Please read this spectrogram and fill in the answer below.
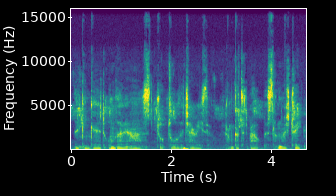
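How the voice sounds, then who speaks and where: Everything is whispered. The delivery moves fairly quickly. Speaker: gardening vlogger. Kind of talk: casual garden tour. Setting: outdoors in garden. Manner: whispering; animated.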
